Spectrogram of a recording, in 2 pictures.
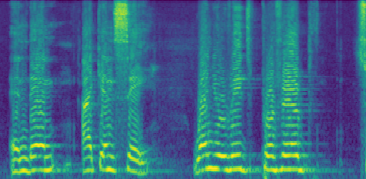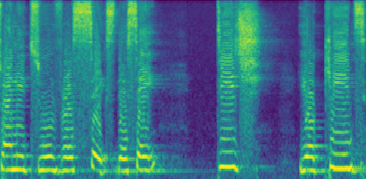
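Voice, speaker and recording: Long, frequent pauses break up the very slow delivery. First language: French. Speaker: parent, public commenter. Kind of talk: public comment at school board meeting. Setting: board meeting with audience.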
